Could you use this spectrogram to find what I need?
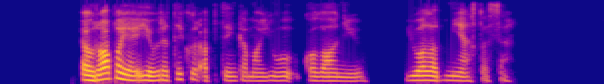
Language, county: Lithuanian, Kaunas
